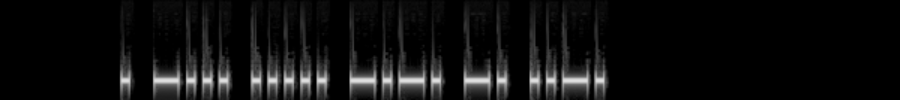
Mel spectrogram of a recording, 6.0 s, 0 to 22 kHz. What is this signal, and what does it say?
Morse code, heard as a keyed tone, about 21 wpm, 700 Hz. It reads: EB5CNF
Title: DXCC-100 Call Signs - 6 Characters - Repeated 2x - 22wpm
